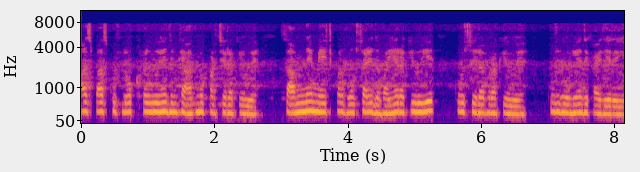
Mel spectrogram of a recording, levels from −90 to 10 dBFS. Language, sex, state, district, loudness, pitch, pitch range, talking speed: Hindi, female, Bihar, Araria, -16 LUFS, 225 Hz, 205-235 Hz, 225 wpm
